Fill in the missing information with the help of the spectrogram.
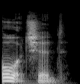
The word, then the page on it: orchard: British English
